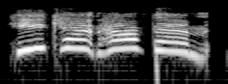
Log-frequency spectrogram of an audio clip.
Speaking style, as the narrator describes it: Jennifer screams

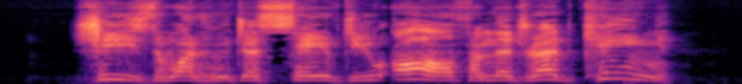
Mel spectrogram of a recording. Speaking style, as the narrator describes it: Haggerty shouted

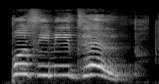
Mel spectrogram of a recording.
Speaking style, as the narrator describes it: Tyson yelling

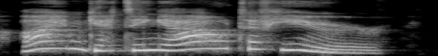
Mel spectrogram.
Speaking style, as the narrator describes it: cried

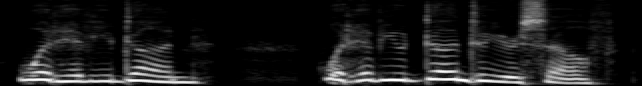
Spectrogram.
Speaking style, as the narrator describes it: she said in despair

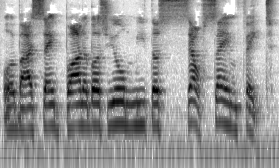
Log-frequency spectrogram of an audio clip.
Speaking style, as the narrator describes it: he bellowed

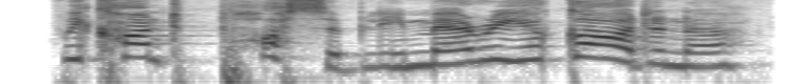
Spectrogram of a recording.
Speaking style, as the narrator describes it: they cried

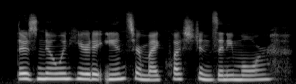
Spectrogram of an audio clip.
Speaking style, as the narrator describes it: said in a broken voice, swallowing down a sob

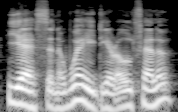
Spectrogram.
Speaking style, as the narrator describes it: laughed the prince

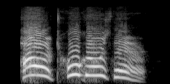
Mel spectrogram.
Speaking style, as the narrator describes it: With a high-pitched voice, it shrieks

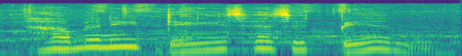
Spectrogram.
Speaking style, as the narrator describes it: Fiona said sleepily

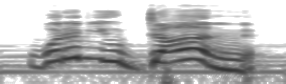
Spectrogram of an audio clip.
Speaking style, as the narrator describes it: Catherine shrieked

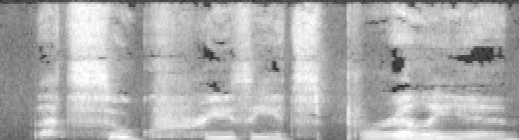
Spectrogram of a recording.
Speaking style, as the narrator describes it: I breathed

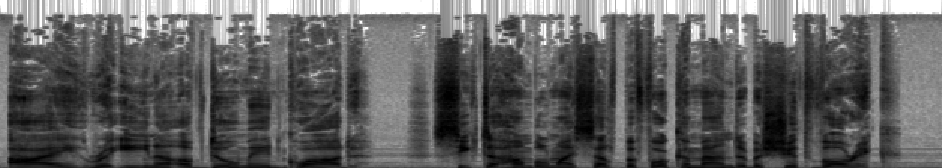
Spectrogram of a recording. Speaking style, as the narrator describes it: she said loudly and clearly in the Yuuzhan Vong language

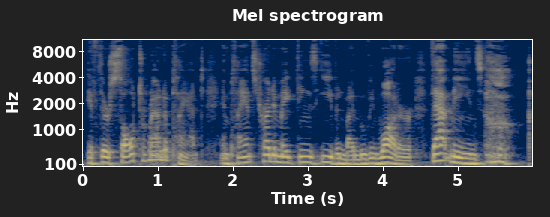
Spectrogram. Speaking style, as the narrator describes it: I gasped

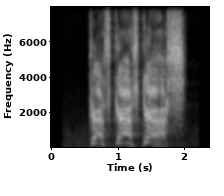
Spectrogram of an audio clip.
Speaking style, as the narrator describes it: After looking at me with a subtle grin, he shouted

